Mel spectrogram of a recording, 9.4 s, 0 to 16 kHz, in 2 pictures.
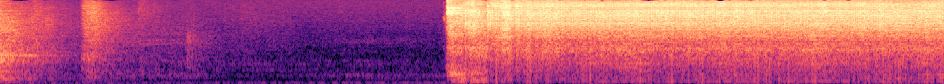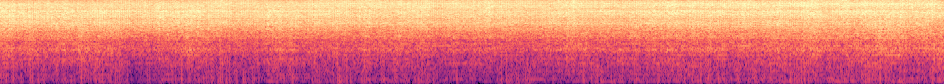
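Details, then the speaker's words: MIG weld on a Classic Mini roll-over jig after turning the wire speed down from 5 to 3.5: a steady, smooth frying crackle with no popping or sputtering, a normal weld sound. "So you see the difference there? Just by turning that down one whole wire speed, it was 5 and it's down to 3.5. The difference in the sound, you can hear it."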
